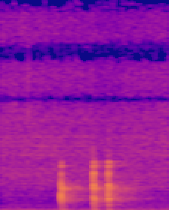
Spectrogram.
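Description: Hamburger meat browning with onions in a pan, a soft steady sizzle broken by three quick scraping stirs from a utensil, close and without talking.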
